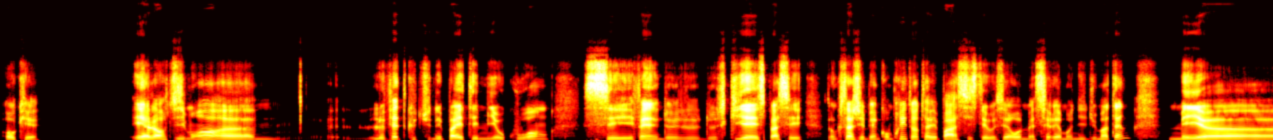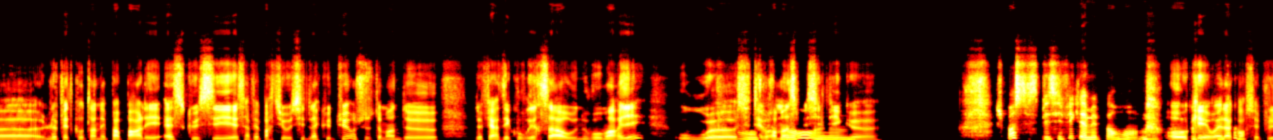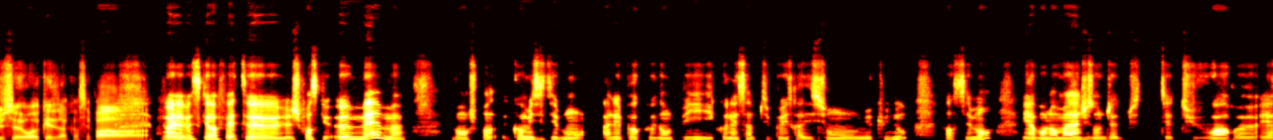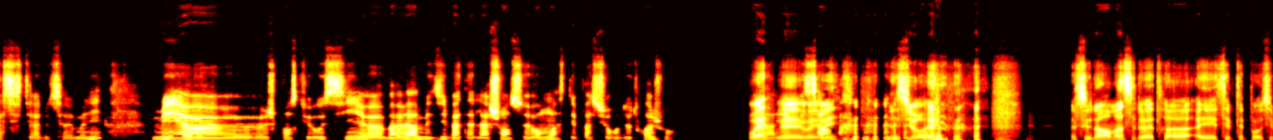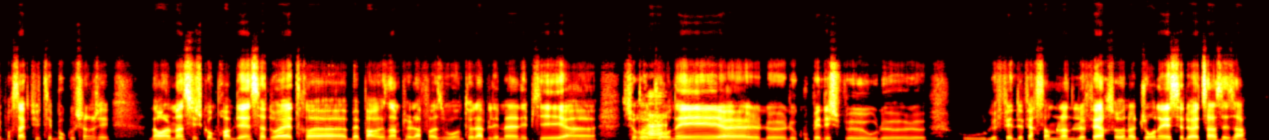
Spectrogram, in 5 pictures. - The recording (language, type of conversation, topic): French, podcast, Parle-nous de ton mariage ou d’une cérémonie importante : qu’est-ce qui t’a le plus marqué ?
- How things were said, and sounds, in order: other background noise; drawn out: "heu"; laugh; tapping; laugh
